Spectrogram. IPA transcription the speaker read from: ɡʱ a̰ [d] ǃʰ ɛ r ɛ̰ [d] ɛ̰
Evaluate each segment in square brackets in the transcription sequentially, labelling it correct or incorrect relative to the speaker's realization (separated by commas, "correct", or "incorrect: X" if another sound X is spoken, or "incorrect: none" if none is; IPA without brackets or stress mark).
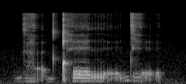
correct, incorrect: dʱ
